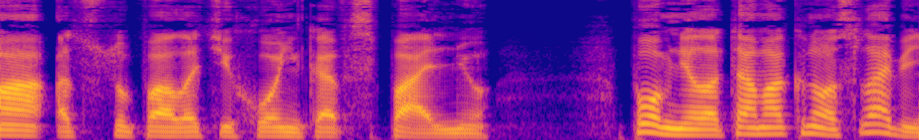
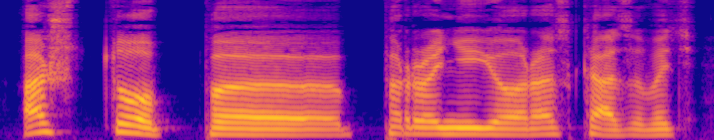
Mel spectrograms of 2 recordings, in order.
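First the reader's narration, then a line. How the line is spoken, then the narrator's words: Stammering. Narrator (Russian): начала заикаться Соня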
